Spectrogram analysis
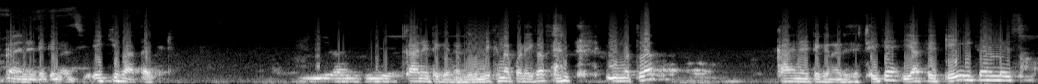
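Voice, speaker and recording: Coaxing male teacher, mellow lo-fi classroom sound. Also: medium pitch, moderate pace, pauses often, slight background noise. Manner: coaxing, quizzes students with repeated questions. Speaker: physics teacher. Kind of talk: classroom lecture.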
